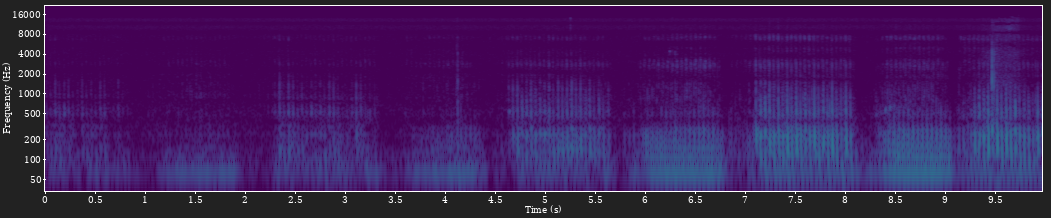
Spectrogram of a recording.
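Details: F2 Savannah cat Kumba purring loudly while asleep and content, his brother Taj lying on top of his head; a deep rumbling purr in long pulsed bouts, each breath phase lasting about one to two seconds, growing louder toward the end.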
